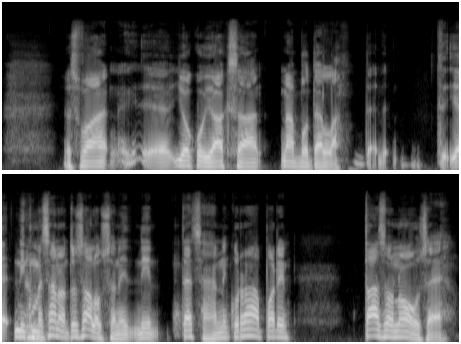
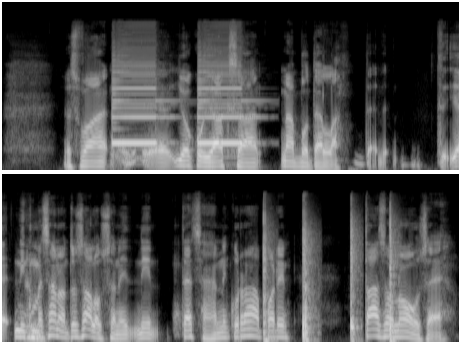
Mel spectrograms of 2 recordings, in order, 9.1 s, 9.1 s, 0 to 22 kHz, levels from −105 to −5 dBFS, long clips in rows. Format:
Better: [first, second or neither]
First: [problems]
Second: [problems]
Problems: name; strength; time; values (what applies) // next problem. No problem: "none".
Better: first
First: none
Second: alarm; loud; from 1 to 2.5 s; peak 4 dB above the speech // footsteps; noticeable; from 7 to 8.5 s; peak 1 dB below the speech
